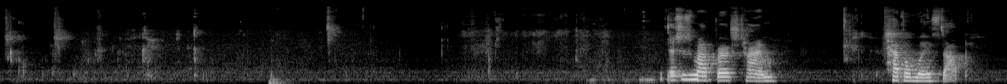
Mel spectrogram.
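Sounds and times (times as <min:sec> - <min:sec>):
person chewing: 0:00.0 - 0:02.6, 0:04.4 - 0:05.9
low thump: 0:02.7 - 0:03.0.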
